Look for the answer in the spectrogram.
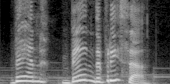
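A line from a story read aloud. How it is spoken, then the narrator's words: Shouted. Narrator (Spanish): gritó en la ventana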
